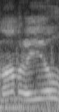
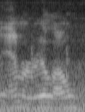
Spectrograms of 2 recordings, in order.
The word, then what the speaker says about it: Amarillo: doing a load from Amaro or as you guys all like to call it Amarillo I don't pronounce it the stupid American way sorry guys but I got to Spanish speaking life and she'll kill me if I pronounce it that way uh um anyway um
